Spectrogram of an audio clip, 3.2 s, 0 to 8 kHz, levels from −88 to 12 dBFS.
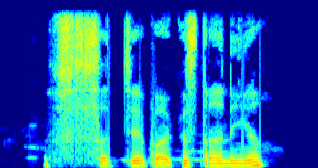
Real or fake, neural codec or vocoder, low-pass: real; none; 7.2 kHz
